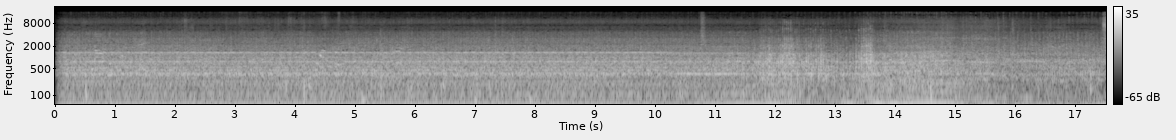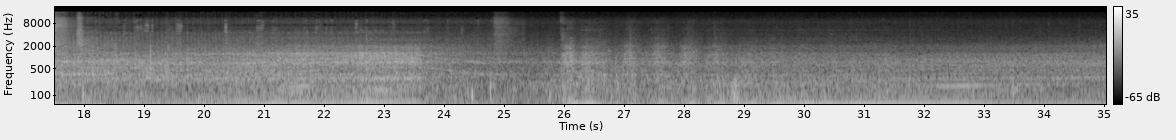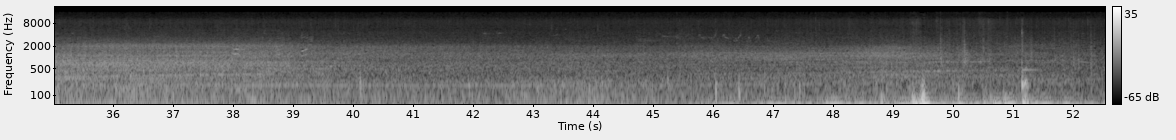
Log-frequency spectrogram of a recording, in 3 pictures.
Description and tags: Bus starting engine and driving away.
motor, bus, track, engine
